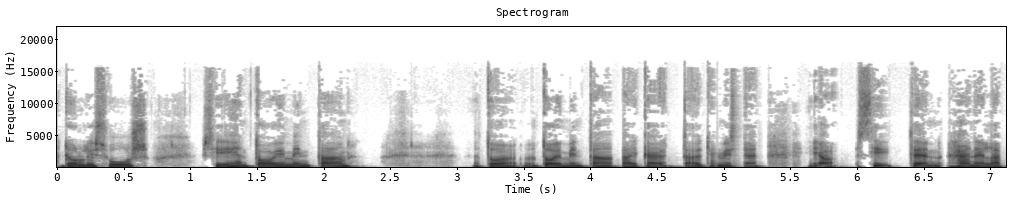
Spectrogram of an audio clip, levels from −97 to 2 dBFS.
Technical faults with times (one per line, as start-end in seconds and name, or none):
4.11-6.25 repeated packet loss (robotic sound)
6.63-6.83 short concealed packet loss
